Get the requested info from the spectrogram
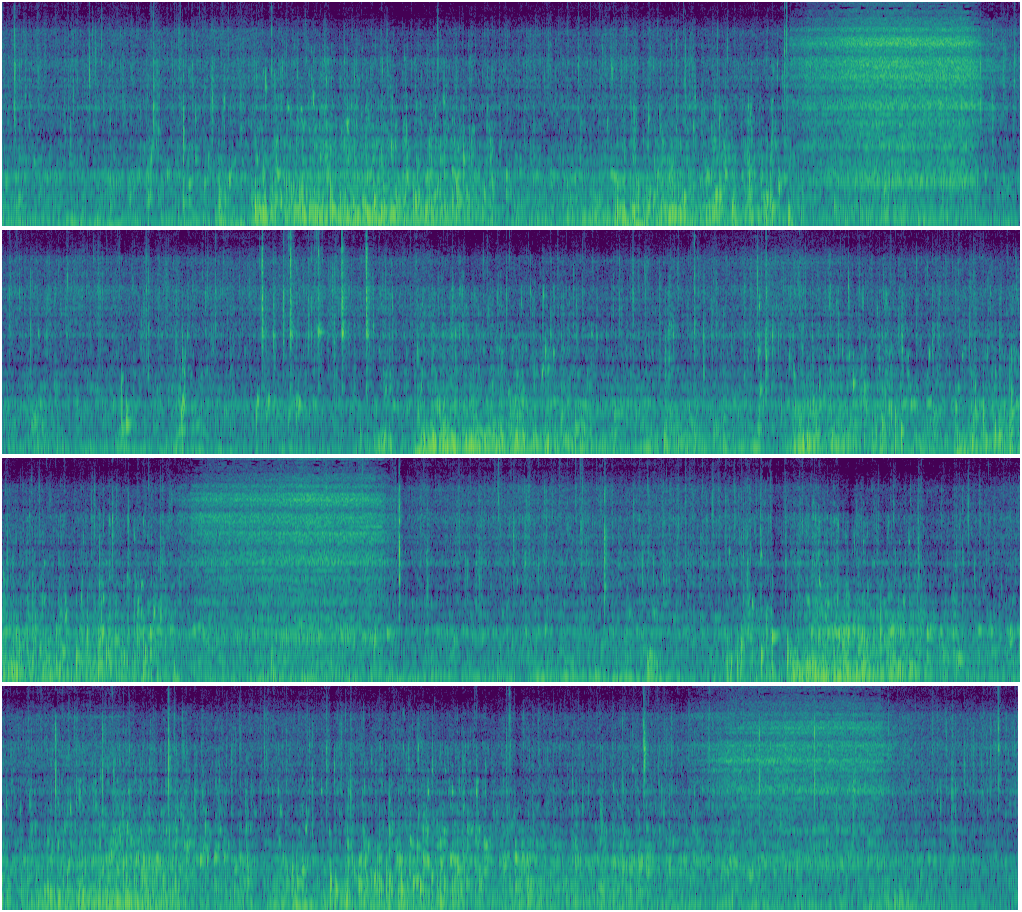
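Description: Scuba diver breathing through a regulator underwater: a short hissing inhale three times, about eleven seconds apart, each followed by several seconds of rumbling, gurgling exhaust bubbles.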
